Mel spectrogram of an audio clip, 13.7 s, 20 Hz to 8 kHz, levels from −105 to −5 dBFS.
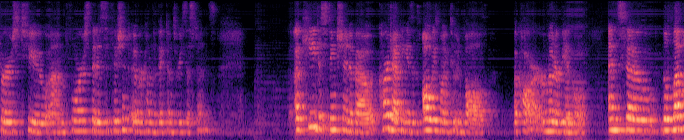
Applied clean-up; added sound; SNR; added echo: neural separator model SepFormer DNS4.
